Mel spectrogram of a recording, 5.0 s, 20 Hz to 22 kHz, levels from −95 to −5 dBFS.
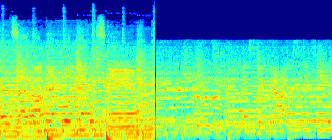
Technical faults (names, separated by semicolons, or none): input switched to a poorer device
